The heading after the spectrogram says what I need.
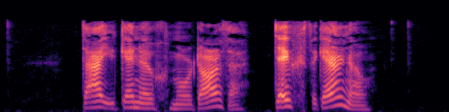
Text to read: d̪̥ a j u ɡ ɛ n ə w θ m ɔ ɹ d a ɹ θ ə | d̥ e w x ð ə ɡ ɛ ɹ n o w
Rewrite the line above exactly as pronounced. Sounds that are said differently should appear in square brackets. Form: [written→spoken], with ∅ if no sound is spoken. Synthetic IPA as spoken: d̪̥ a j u ɡ ɛ n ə w [θ→x] m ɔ ɹ d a ɹ [θ→ð] ə | d̥ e w x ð ə ɡ ɛ ɹ n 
